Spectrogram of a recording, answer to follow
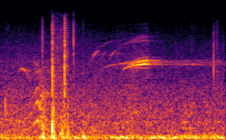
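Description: Beach volleyball being struck during a rally: a couple of sharp hand-on-ball hits about half a second in, over a low outdoor hum. A brief high chirp-like tone follows about a second and a half in.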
